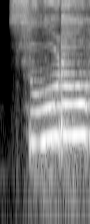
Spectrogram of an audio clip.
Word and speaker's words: pseudo: ಸೊ pseudo force, here P is silent, pseudo force balancing the weight of ದ ಆಸ್ಟ್ರೋನಟ್ ಅಂತ ಹೇಳ್ತೇವೆ.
